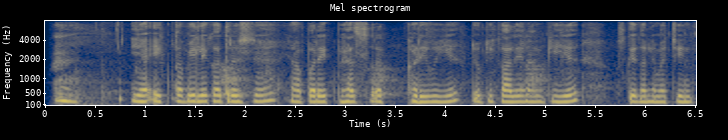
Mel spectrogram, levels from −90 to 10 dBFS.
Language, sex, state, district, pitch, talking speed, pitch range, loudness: Hindi, female, Chhattisgarh, Bilaspur, 205 Hz, 240 wpm, 200-210 Hz, -16 LUFS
